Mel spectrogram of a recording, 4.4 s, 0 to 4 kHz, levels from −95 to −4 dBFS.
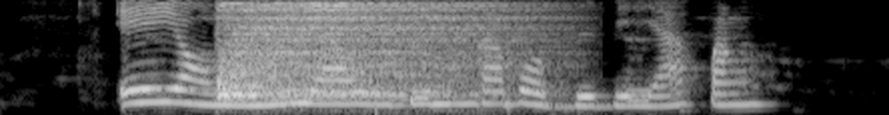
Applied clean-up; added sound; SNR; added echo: none; Crash cymbal; -3 dB; none.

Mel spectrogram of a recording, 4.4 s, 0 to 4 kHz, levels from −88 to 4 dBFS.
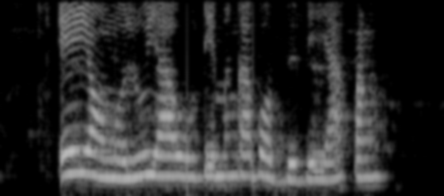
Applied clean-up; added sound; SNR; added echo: none; none; none; none.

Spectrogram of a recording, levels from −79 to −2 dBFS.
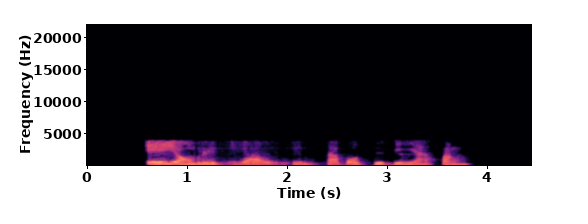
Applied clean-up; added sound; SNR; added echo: neural mask model DeepFilterNet 3.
